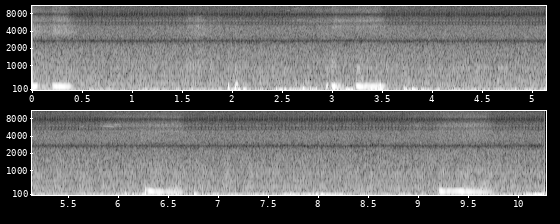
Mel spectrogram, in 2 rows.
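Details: A 3-year-old Japanese bobtail cat snoring while asleep: soft, low, irregularly spaced snorts and brief nasal snore sounds over faint room noise; the owner wonders whether age is causing the odd sounds.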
